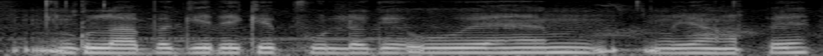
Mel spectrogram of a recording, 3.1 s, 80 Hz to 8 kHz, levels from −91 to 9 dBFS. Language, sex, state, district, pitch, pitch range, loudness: Hindi, female, Uttar Pradesh, Hamirpur, 205 Hz, 200-215 Hz, -24 LUFS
